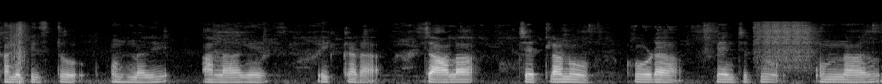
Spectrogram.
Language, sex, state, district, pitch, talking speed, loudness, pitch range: Telugu, male, Andhra Pradesh, Sri Satya Sai, 115 Hz, 60 wpm, -21 LUFS, 110-120 Hz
